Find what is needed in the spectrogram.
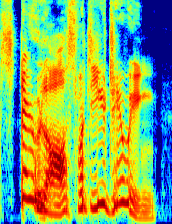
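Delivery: very high, loud, swooping character voice. A streamer shows viewers how they voice a character: Stella character voice. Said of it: "I pitched my voice up for Stella".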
